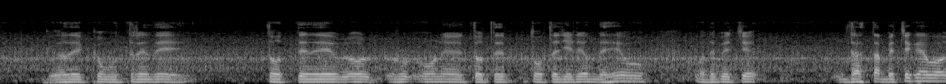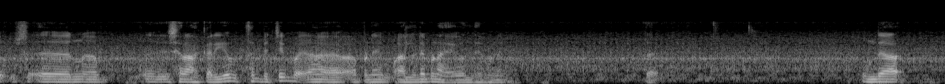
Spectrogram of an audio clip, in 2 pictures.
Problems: constant background noise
